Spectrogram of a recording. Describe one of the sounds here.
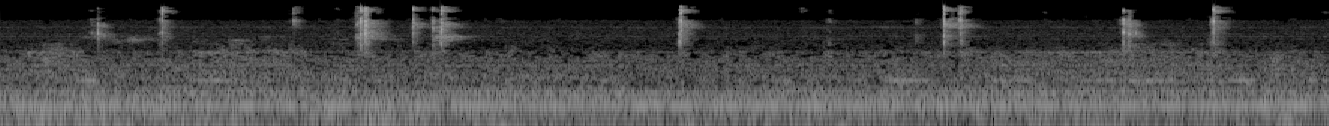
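A knife blade scrapes and clicks sharply against a bar of soap.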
